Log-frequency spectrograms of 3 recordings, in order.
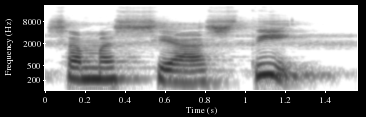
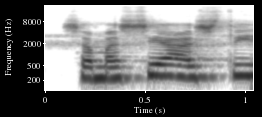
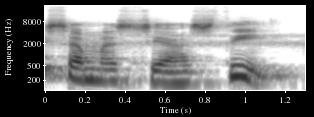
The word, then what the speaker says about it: समस्यास्ति: पर अवग्रह हो गया, और ये साइलेंट होता है, उच्चारण इसका नहीं करते, आ का उच्चारण नहीं करते, तो इस प्रकार हम बोलेंगे समस्यास्ति। समस्या अस्ति नहीं कहेंगे, कहेंगे समस्यास्ति, क्या समस्या है।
